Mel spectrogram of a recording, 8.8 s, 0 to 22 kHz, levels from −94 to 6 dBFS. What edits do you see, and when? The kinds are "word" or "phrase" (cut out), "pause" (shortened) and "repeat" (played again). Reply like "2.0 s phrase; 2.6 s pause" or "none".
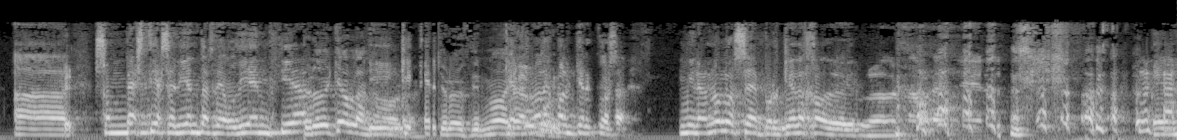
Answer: none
